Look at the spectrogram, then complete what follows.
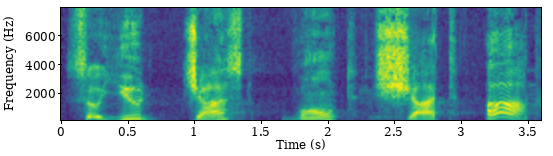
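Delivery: word by word, with gaps; slow, deliberate emphasis. Real, not acted. Preacher describing the nonstop verbal processor, slow and deliberate. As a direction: space out every word for comic weight.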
